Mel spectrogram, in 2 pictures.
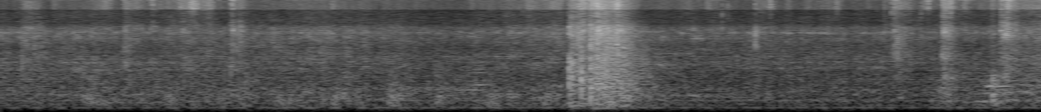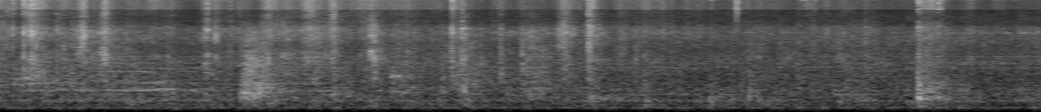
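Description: Handling noise from okra pods being dropped and sorted into cardboard packing boxes: scattered clicks, knocks and rustles, with a loud burst of handling noise about three seconds in and a knock near the end as a box is closed and stacked.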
